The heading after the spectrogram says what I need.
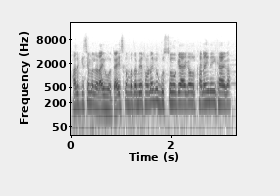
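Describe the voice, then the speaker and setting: A man's voice: high-pitched, fairly even intonation, very fast, dull audio, slight background noise, natural voice. A man playing a bossy but kind supervisor who scolds a worker into eating. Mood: scolding. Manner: scolding, persuasive. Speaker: actor in a comedy skit.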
